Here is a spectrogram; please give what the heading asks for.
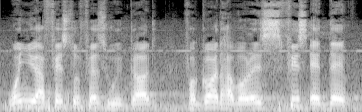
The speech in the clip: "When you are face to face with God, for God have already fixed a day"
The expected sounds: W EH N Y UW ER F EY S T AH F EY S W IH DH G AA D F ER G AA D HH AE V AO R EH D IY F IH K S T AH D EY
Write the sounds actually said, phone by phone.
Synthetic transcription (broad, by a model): W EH N Y UW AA F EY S T AH F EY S W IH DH G AA D F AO G AA D HH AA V AO R EH D IY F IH S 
